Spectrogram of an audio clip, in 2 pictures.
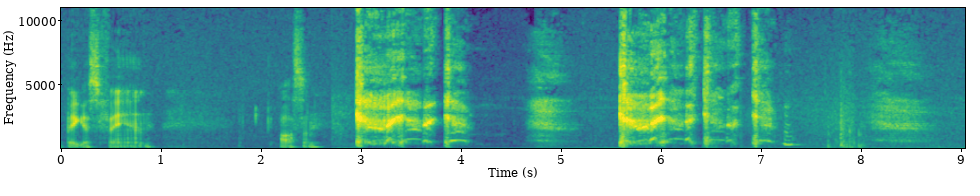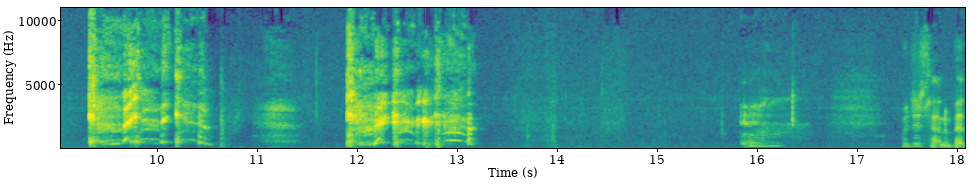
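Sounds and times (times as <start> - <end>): person coughing hard: 3.0 - 4.2, 5.6 - 7.4, 9.3 - 10.6, 11.9 - 13.3
hissing breaths: 8.1 - 8.9, 10.9 - 11.6, 16.2 - 17.4.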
